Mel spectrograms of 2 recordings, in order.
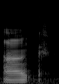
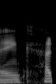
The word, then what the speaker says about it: ankh: is it like a an egyptian ankh or ank how do you say that word i think it's ankh it's one of those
